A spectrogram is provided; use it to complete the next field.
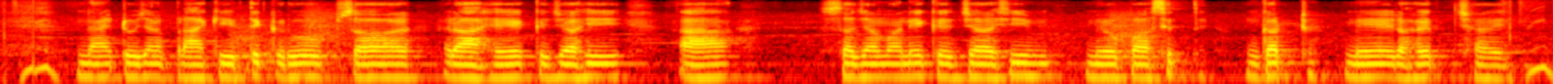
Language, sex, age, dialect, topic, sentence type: Maithili, male, 18-24, Southern/Standard, agriculture, statement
